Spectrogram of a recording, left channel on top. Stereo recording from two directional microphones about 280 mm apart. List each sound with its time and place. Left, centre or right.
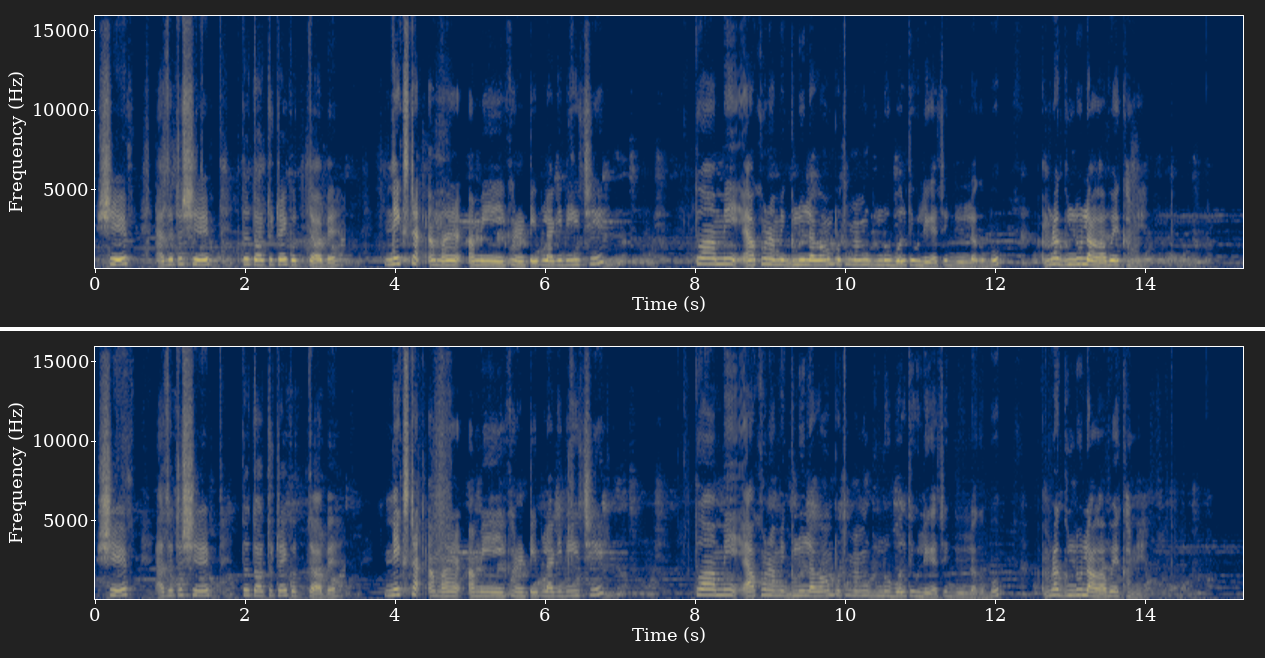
0.0 s speech: right
7.9 s speech: right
